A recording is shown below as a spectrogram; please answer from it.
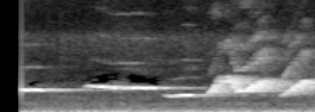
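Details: White-rumped shama of the Ranong local type, Thailand, singing: a long steady whistled note, then a brief lower note and a quick rising, warbling phrase, over a faint low hum.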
